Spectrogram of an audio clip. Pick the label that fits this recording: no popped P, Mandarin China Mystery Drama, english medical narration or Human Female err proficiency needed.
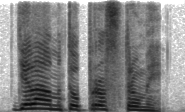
Human Female err proficiency needed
